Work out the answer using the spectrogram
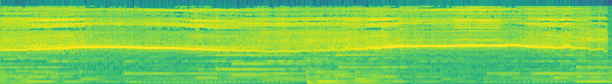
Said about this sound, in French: tandis que la brise marine siffle en faisant ses gammes.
